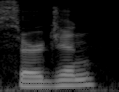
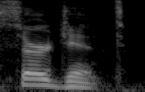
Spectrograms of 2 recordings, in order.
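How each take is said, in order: First: The word ends without a t sound. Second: The word ends with an added t sound. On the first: The speaker calls it right. "instead of surgeon" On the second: The speaker calls it wrong. "You say uh, Surgent instead of surgeon"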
